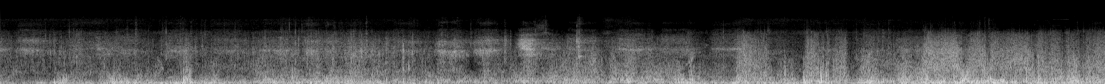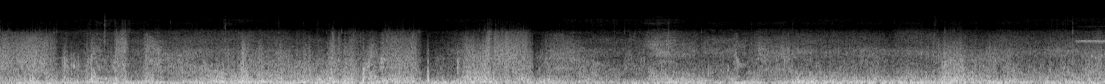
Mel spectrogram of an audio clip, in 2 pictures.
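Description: Wind roars loudly past a rider speeding downhill.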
